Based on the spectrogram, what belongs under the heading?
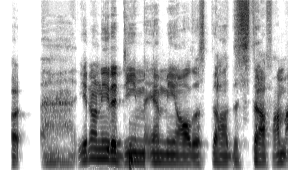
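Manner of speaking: normal talking voice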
